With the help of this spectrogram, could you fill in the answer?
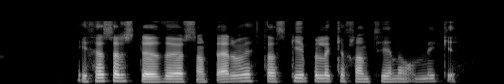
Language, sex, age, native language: Icelandic, male, 18-19, Icelandic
